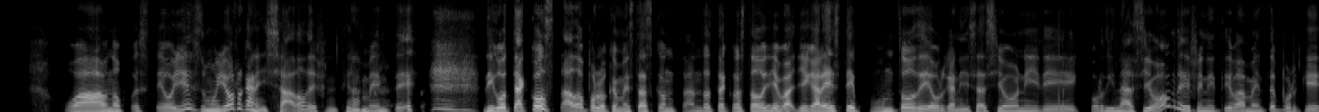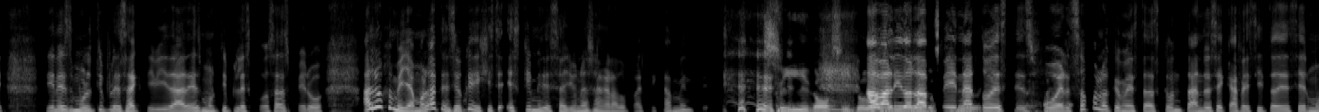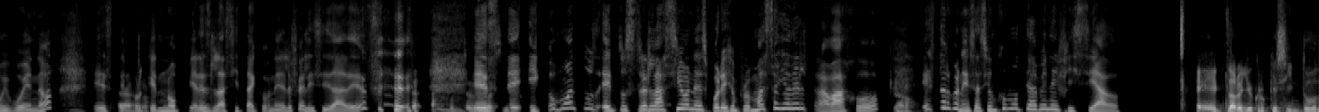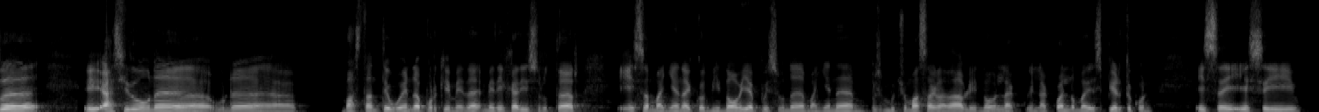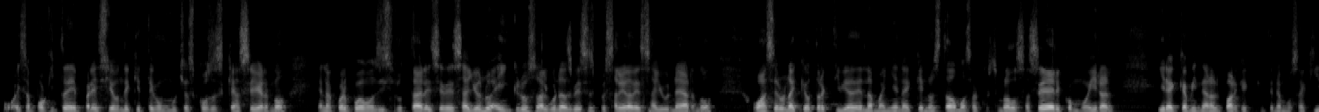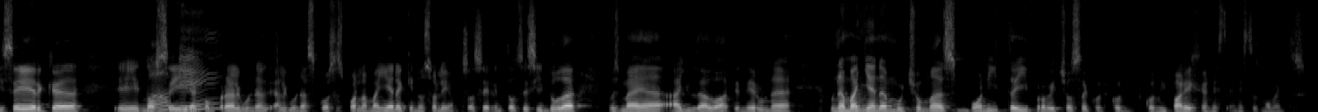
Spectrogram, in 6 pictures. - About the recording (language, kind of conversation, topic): Spanish, podcast, ¿Qué sueles dejar listo la noche anterior?
- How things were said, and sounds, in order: laughing while speaking: "definitivamente"; laugh; chuckle; chuckle; tapping; chuckle; other background noise; other animal sound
